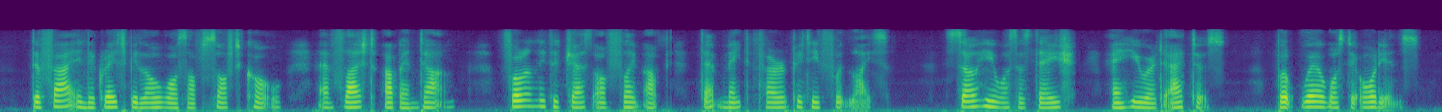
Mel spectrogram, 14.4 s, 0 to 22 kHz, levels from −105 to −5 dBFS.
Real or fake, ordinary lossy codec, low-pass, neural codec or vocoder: fake; AAC, 48 kbps; 7.2 kHz; codec, 24 kHz, 1.2 kbps, DualCodec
